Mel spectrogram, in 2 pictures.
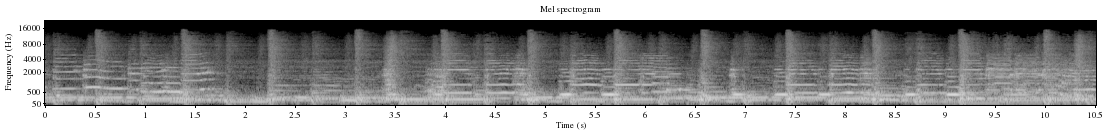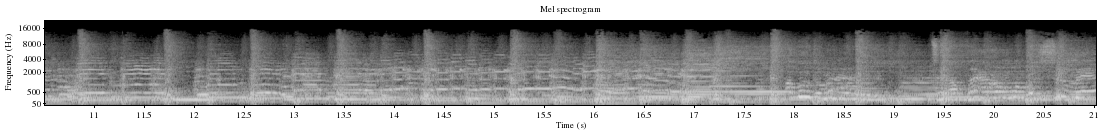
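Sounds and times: bass: 0.0s - 21.0s
drum kit: 0.0s - 21.0s
electric guitar: 0.0s - 21.0s.

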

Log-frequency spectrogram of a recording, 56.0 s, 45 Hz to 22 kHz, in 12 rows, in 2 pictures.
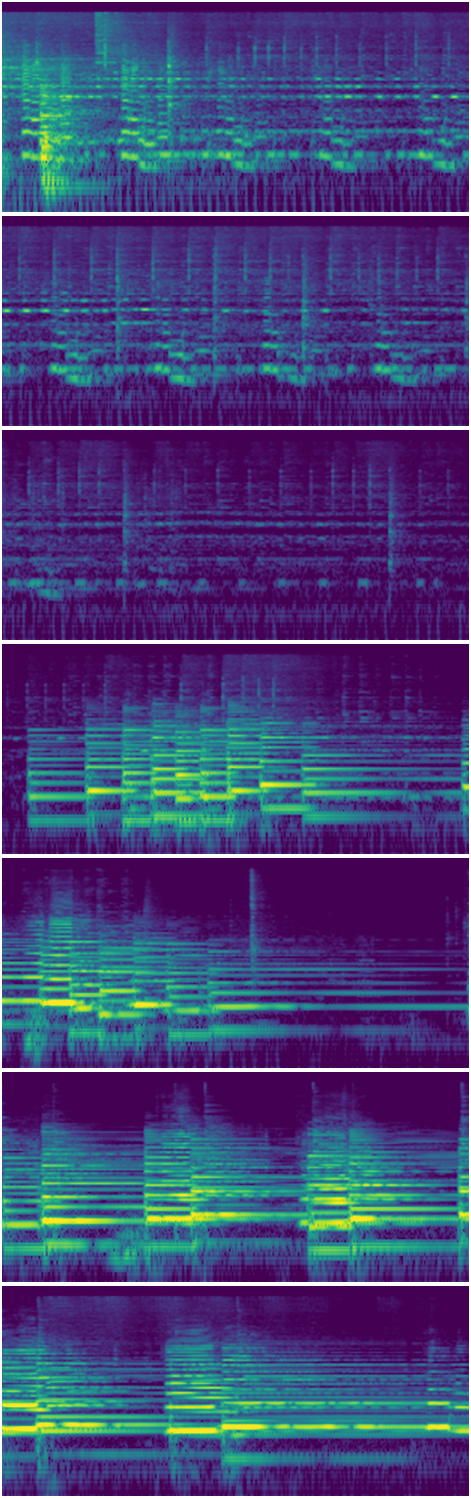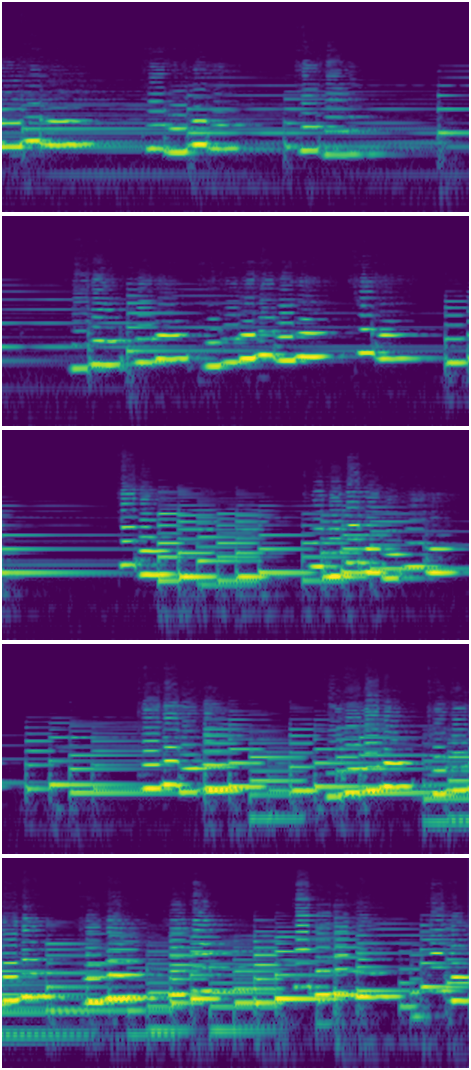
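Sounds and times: jazz piano saxophone and cello: 0.0s - 56.0s.

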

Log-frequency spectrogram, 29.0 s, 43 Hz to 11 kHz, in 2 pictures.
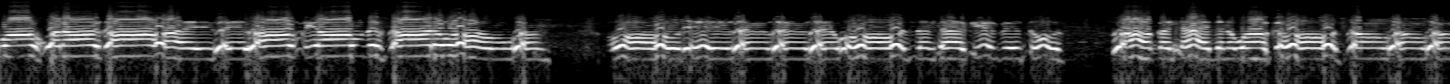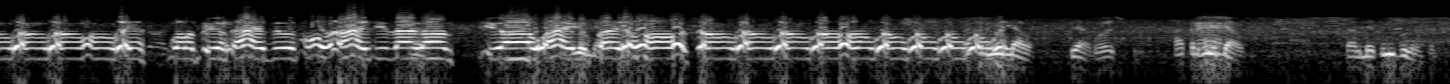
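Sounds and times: man singing unaccompanied: 0.0s - 24.9s.

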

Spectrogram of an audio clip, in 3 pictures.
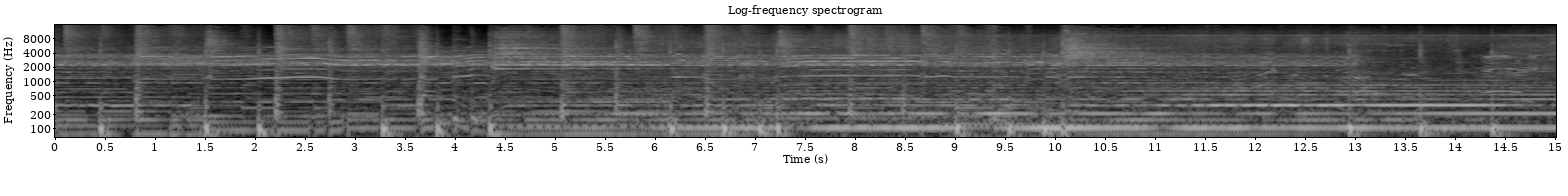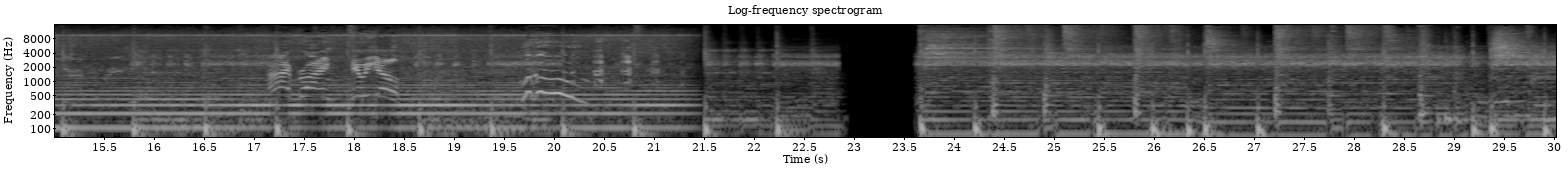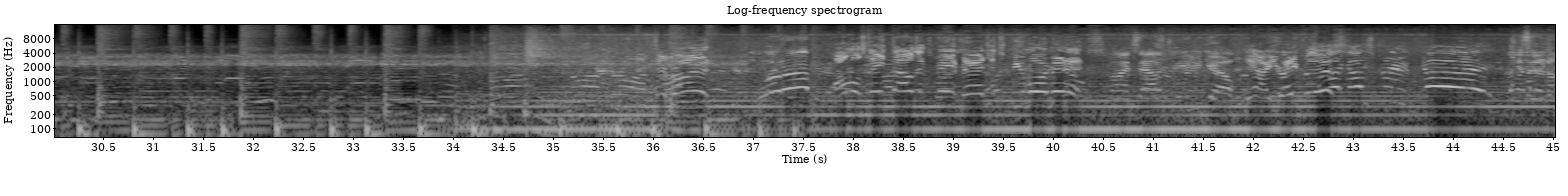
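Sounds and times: plane engine droning: 0.0s - 21.5s, 29.4s - 45.0s
plane engines droning in cabin: 10.5s - 21.4s
voices: 10.9s - 21.0s, 33.8s - 45.0s
person calling out: 19.7s - 20.5s.

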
